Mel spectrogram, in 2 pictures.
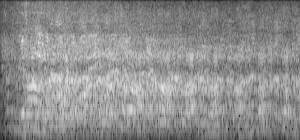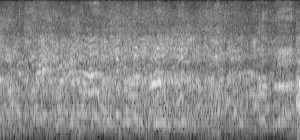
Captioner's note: audience laughing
